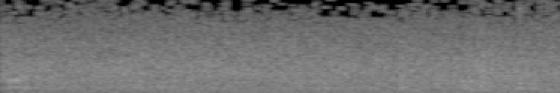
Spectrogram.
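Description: Broad steady roar of rushing water from a waterfall on a rocky tour route in Taiwan, constant and fairly loud with no breaks.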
